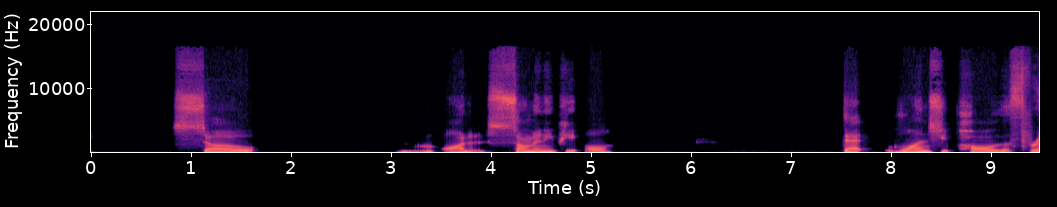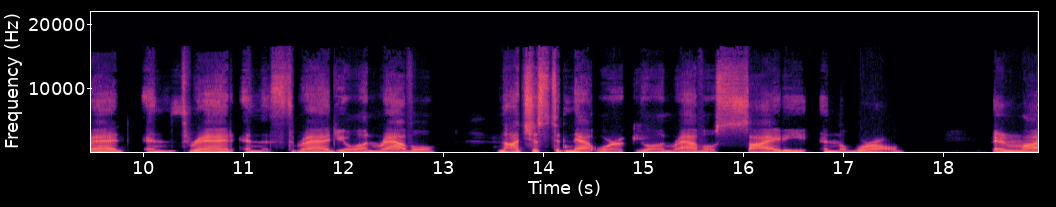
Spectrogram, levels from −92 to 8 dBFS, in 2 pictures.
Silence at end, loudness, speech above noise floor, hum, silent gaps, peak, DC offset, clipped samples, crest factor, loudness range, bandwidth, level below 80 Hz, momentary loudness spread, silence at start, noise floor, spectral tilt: 0 s; -24 LUFS; over 67 dB; none; none; -4 dBFS; under 0.1%; under 0.1%; 20 dB; 6 LU; 17 kHz; -48 dBFS; 9 LU; 0.85 s; under -90 dBFS; -4.5 dB/octave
